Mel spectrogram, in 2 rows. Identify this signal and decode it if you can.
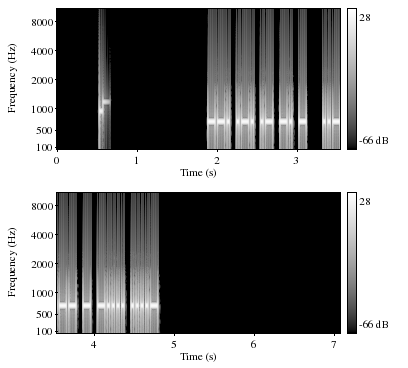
Morse code, heard as a keyed tone, about 40 wpm, 700 Hz. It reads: GRANT 2T64
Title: CWT Exchange 40wpm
